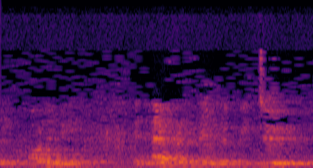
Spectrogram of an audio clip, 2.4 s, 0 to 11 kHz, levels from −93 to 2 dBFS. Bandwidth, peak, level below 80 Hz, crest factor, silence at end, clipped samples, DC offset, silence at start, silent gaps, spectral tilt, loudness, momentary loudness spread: 11 kHz; -20 dBFS; -58 dBFS; 18 dB; 0 s; under 0.1%; under 0.1%; 0 s; none; -4.5 dB/octave; -38 LUFS; 8 LU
